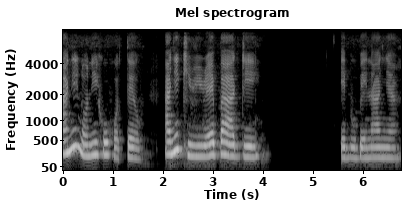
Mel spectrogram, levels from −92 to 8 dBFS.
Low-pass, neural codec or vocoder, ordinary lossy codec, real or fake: none; none; none; real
